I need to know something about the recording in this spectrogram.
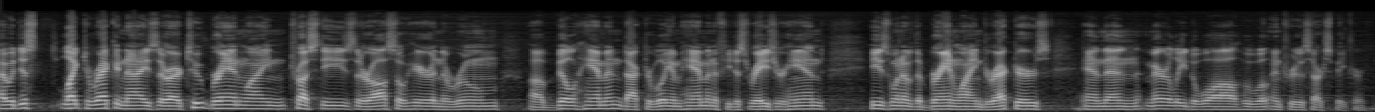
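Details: Adult man speaking; Normal speech.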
